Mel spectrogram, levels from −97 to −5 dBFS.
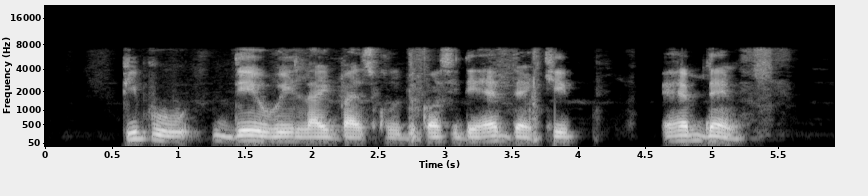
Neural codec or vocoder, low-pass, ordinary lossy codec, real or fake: none; 7.2 kHz; none; real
